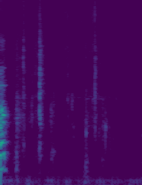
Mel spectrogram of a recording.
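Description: Paper and cardboard rustling as printed papers are pulled out of an opened box: a few short, faint crackles that die away near the end.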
